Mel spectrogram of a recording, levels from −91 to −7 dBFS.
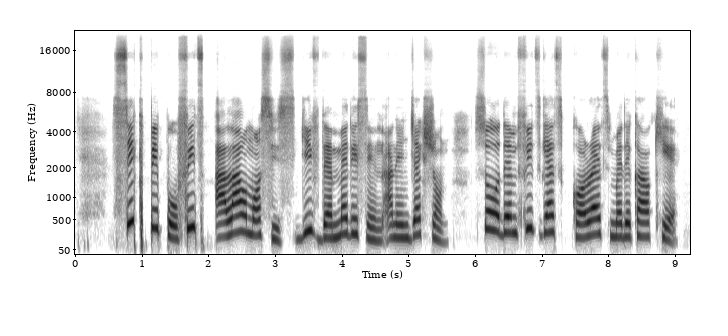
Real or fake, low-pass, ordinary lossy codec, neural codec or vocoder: fake; none; none; autoencoder, 48 kHz, 128 numbers a frame, DAC-VAE, trained on Japanese speech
